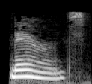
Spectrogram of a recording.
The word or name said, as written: mearns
